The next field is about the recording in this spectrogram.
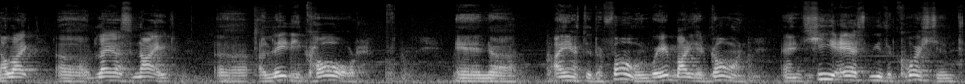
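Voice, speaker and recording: There is audible room echo and music in the background. A man speaks with ordinary pitch variation. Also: fairly high pitch for a man, moderate pace. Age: 80s+. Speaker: harness racing old-timer. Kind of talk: oral history interview. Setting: log cabin on fairgrounds. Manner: halting, many repetitions.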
